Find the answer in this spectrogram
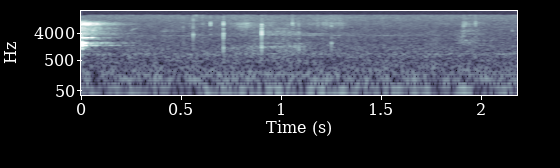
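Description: A short electronic shutter click from the Nextbit Robin's camera app right at the start, followed by quiet room tone with a few faint ticks.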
